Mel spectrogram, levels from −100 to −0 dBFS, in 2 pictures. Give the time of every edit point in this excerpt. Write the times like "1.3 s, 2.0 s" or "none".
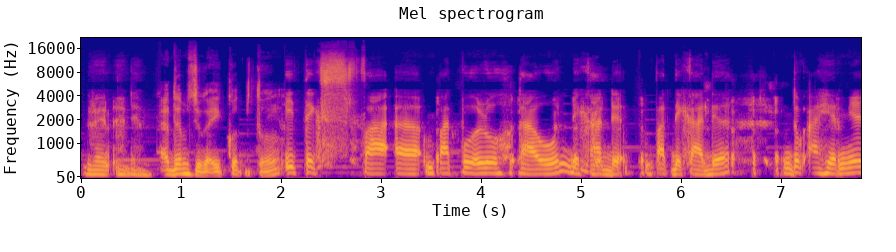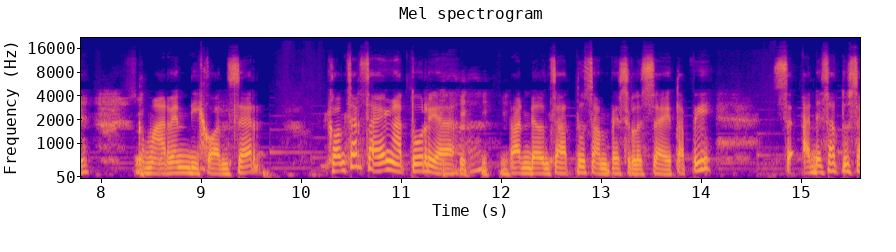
2.0 s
